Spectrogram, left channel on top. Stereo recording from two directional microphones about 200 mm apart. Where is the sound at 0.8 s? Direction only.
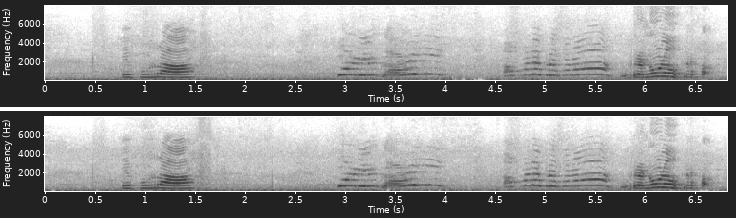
60° left (ahead or behind).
